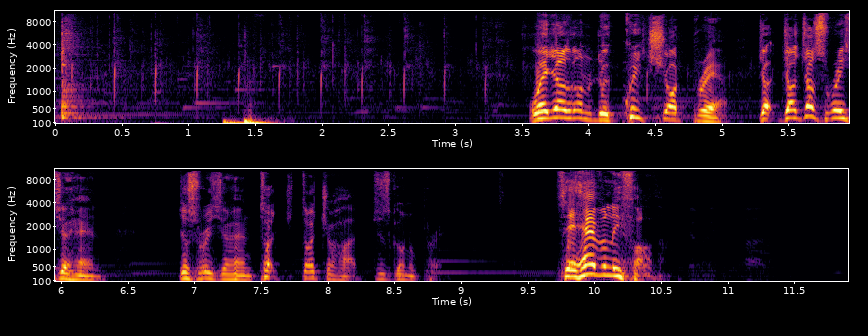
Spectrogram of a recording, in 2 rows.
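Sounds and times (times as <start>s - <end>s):
sparse hand claps: 0.0s - 3.6s
heavier low thumps: 1.3s - 1.8s
speech: 3.6s - 9.0s, 9.7s - 10.6s.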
